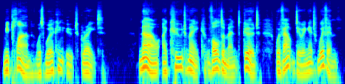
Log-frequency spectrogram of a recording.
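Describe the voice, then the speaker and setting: A man's voice: low voice, animated, slow, breathy edge, no echo, studio quality. A man giving a theatrical, exaggerated dramatic reading of comic fan fiction. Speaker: reader.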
